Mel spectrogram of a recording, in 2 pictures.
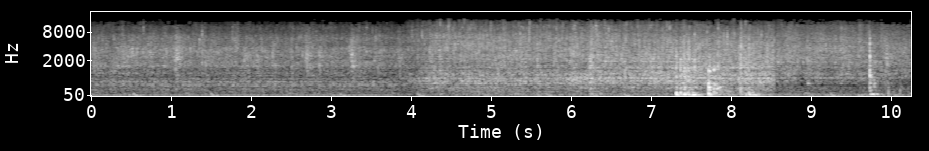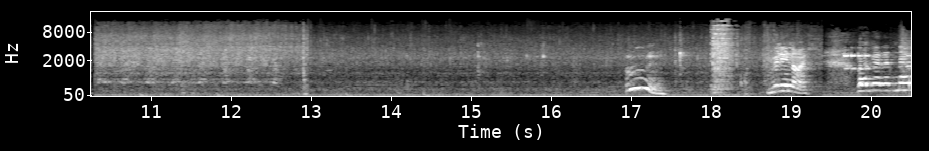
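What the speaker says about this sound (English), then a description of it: "let me wash the dishes" Dishes are washed by hand under a running tap, giving a steady close hiss of flowing water with scattered clinks of crockery and glass; the splashing grows busier near the end.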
